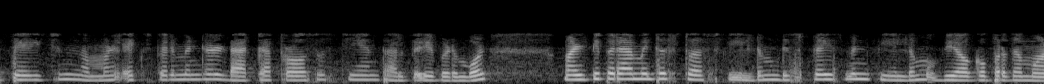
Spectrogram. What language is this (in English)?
Malayalam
